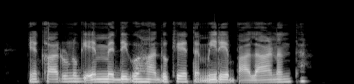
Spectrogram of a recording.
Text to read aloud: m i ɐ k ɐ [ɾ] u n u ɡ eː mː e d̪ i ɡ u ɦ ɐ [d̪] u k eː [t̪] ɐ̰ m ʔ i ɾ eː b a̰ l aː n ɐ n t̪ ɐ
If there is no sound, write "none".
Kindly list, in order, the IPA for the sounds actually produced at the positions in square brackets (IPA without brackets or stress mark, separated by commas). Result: ɾ, d̪, t̪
